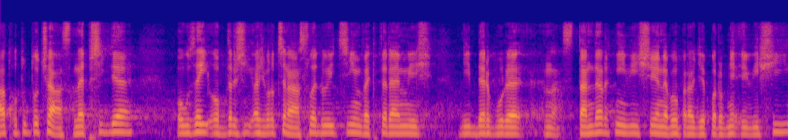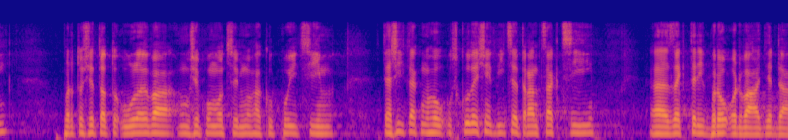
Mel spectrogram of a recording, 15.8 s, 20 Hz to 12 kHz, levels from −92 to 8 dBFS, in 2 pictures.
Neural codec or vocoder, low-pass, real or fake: codec, 16 kHz, 4 kbps, FunCodec, trained on Chinese and English, 50 frames a second; 7.2 kHz; fake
